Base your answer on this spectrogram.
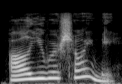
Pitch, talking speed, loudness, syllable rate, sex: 255 Hz, 245 wpm, -13 LUFS, 6.8 syllables/s, female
